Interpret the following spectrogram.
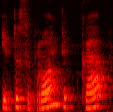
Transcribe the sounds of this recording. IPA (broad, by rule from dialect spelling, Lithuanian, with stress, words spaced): ɪ ˈtʊ sʊˈproːnʲtʲɪ ˈkɑːp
